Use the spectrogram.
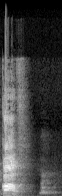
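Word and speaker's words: calf: silent रहता है देखिए सी ए एल एफ काफ एल नहीं बोलेगा यहां भी तो काफ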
